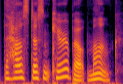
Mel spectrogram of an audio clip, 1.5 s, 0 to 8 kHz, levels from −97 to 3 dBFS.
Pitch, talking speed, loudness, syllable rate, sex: 200 Hz, 230 wpm, -17 LUFS, 5.4 syllables/s, female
